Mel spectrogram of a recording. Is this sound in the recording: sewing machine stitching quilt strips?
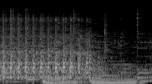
yes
